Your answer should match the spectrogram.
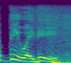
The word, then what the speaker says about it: BYD: ¿Los VIB? – ¿VIB? ¿No es BYD? – Nada que ver. Se escribe BYD, pero se dice BYD.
